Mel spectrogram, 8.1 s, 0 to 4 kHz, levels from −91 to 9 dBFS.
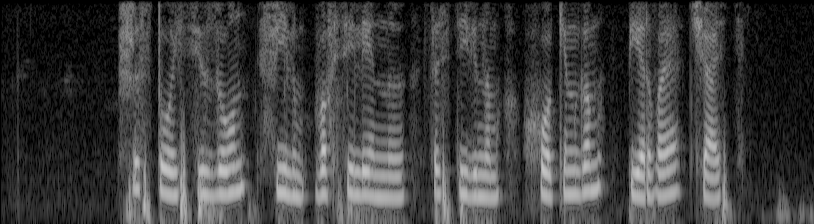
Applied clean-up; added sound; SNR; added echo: none; none; none; none.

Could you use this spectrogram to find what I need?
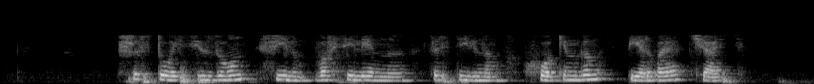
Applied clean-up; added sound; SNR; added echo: none; none; none; reverberation time 0.3 s.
